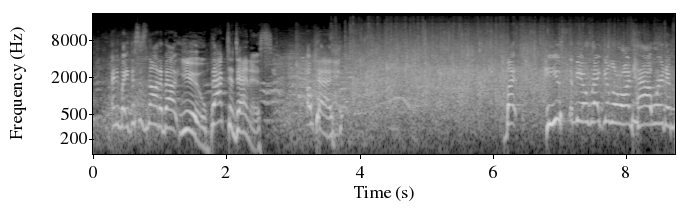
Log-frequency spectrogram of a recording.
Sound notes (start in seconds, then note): 3.5 crowd claps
